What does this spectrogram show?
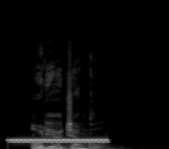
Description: telephone ringtone

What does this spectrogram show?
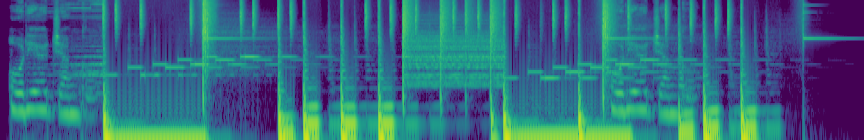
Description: logo; suricateband

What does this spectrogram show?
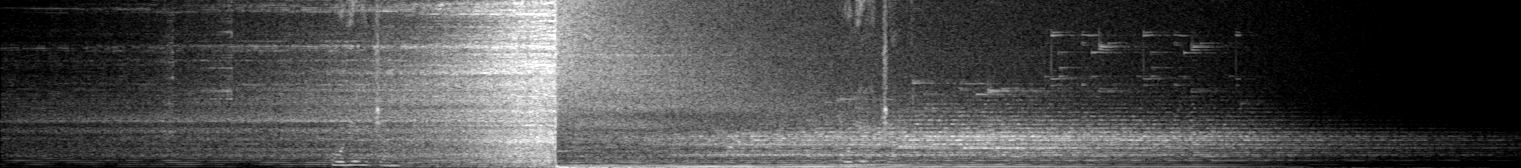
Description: impact logo

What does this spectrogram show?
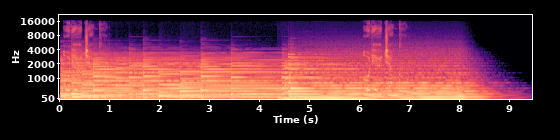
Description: piano logo

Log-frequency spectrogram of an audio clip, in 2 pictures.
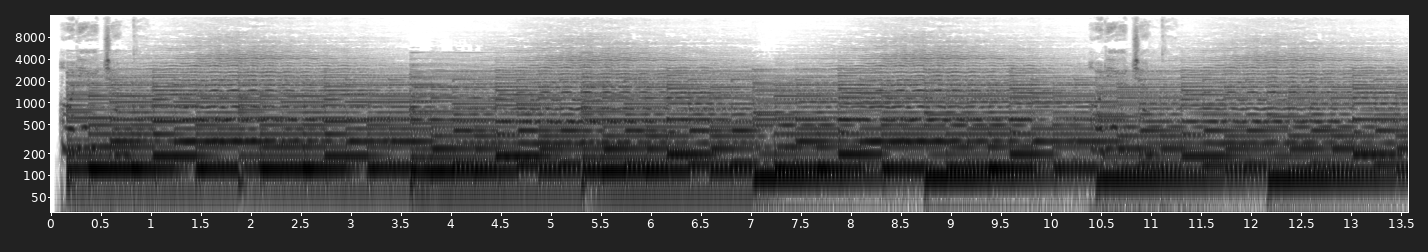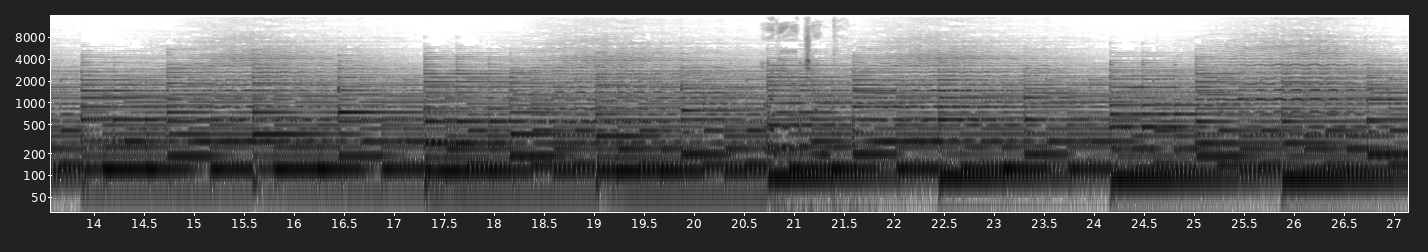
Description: piano and violin

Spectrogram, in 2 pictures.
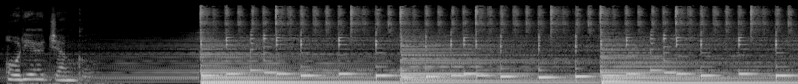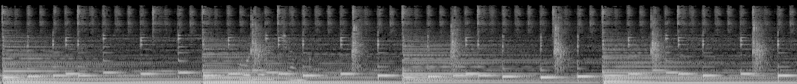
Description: motivational pop music

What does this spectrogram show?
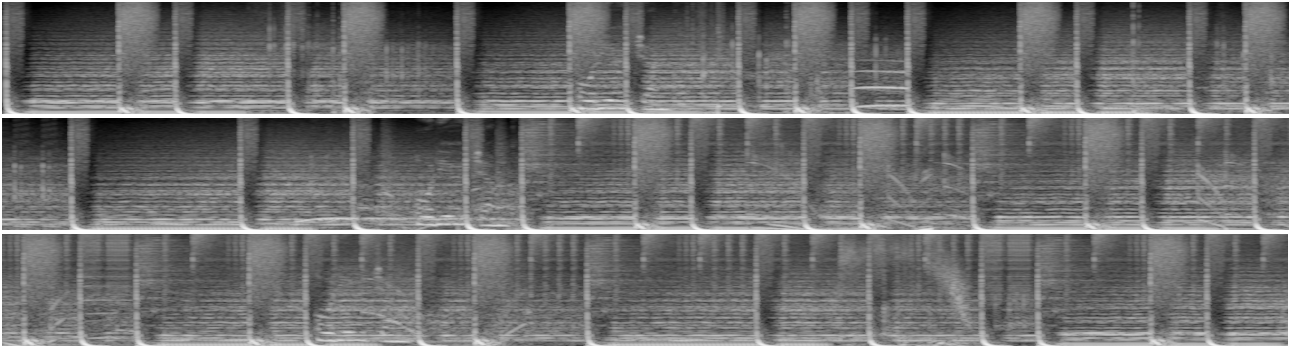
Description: documentary wild nature

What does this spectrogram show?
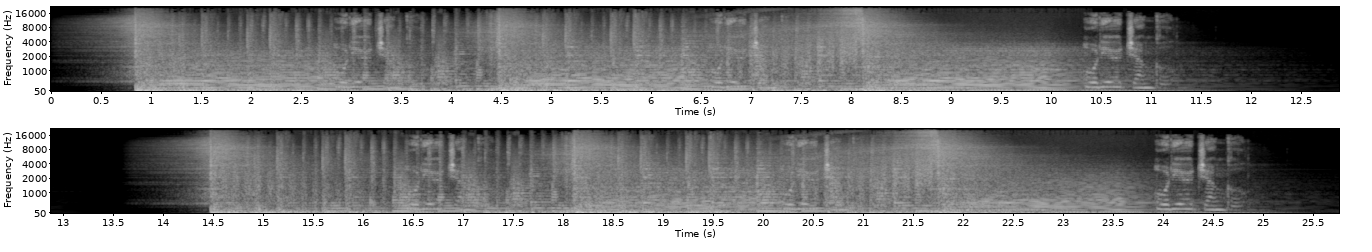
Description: trailer intro logo

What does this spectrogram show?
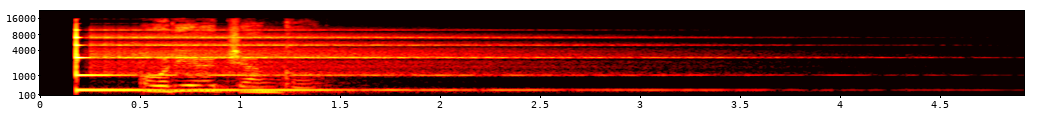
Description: bells sound

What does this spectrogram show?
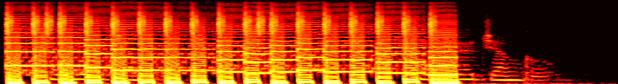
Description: retro game logo; friendlysound

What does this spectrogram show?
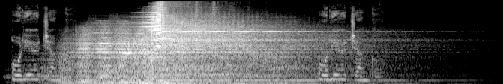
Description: east asian cinematic sound fx

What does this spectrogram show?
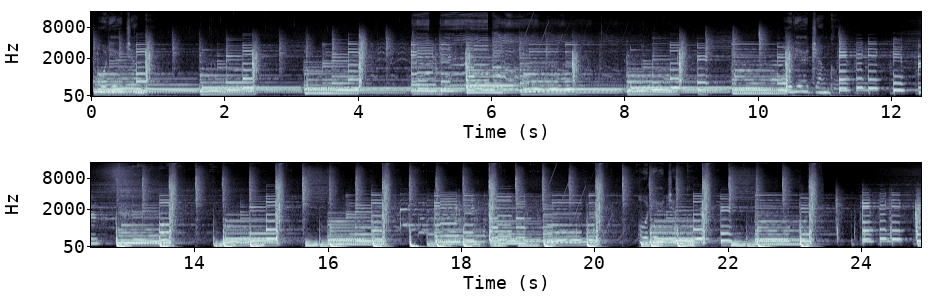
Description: rb neo soul guitar beat

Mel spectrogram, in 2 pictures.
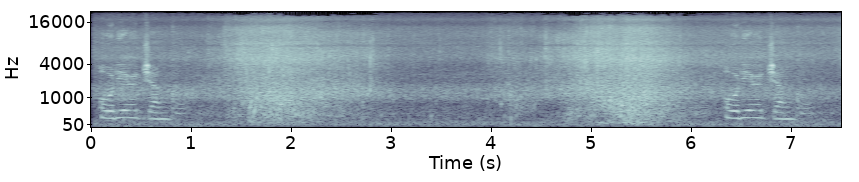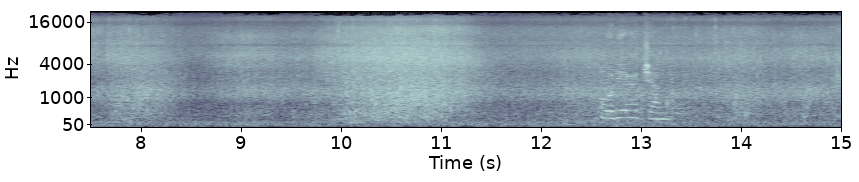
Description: surf

